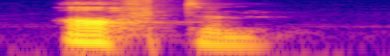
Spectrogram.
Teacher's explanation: Often is another two-syllable word, but this time the first syllable is stressed, and you see the schwa in the second syllable. And the pronunciation is often.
